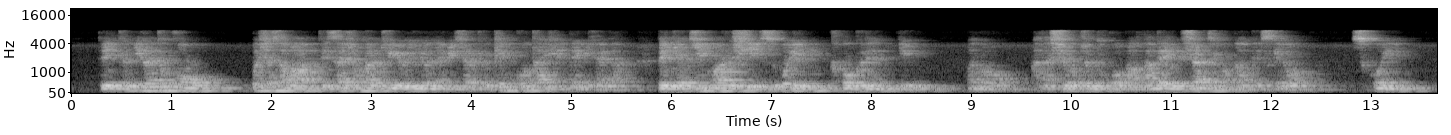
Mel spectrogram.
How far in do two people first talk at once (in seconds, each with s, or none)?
none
